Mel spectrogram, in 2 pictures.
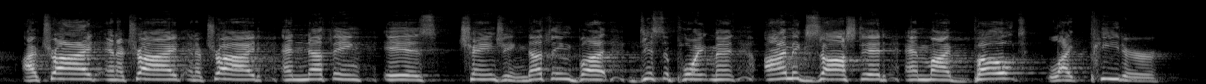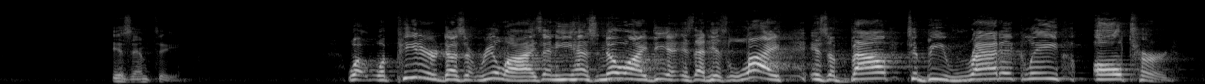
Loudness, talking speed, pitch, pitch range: -21 LUFS, 110 wpm, 225 Hz, 205-245 Hz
